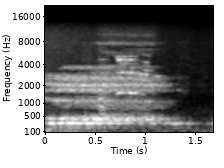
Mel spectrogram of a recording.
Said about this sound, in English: And then a big yawn. And that opens up that entire ear canal.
